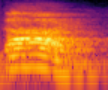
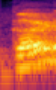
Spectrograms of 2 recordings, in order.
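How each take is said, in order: First: "गार्ड" with a long open AA; "गार्ड", long vowel; silent U. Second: "गर्ड" with a short "ur" vowel; wrong-way "गर्ड", short vowel; wrong U sound. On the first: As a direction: say "गार्ड" as gaard, no U. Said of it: "ये pronounce करते हैं गार्ड". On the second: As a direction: say "गर्ड" as gurd. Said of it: "इसको गर्ड नहीं पढ़ते". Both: Shown as a demonstration.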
